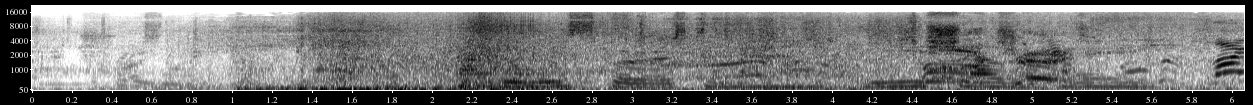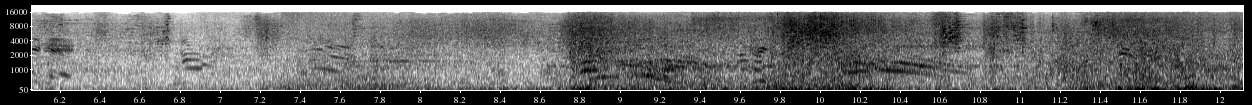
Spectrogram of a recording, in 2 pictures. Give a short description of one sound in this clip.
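Blows and magic blasts crash and thud.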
